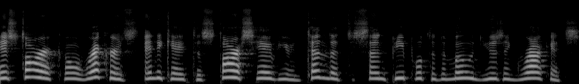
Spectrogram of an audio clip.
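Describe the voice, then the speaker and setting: Performed in a put-on character voice, the speech runs at a moderate pace in a high pitch with hardly any pauses, on a very clean recording with a silent background. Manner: flat, robotic but not full robot voice.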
